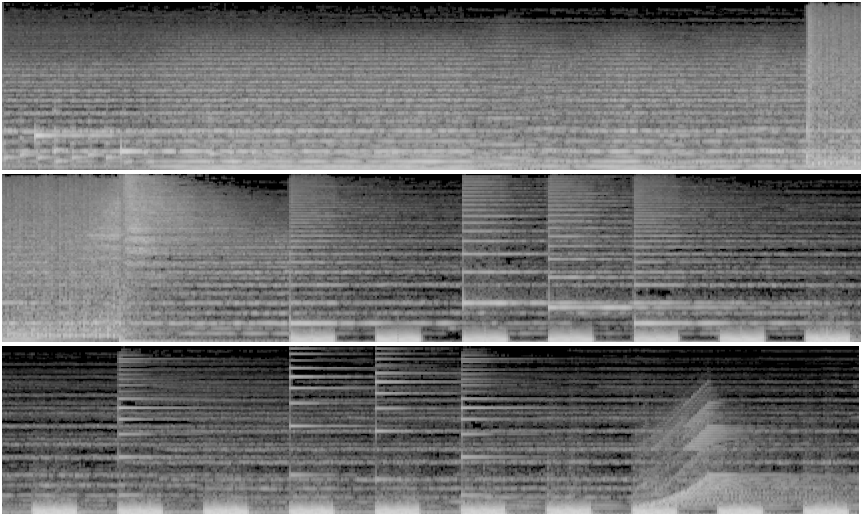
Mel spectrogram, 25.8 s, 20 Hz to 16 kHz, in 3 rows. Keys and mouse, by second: 3.1-6.9 drag.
